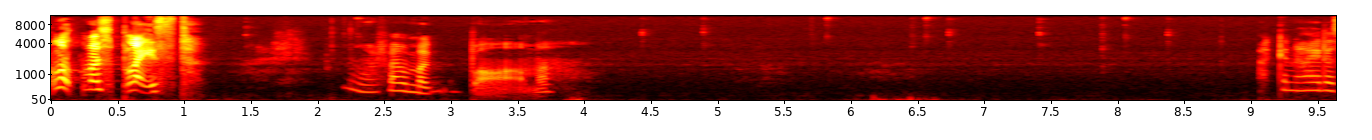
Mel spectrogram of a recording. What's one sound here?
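A young girl talks with animation close to a microphone.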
